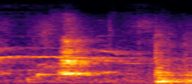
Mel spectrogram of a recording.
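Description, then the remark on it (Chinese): A dog lets out two loud barks about three-quarters of a second apart, each a short, full-throated burst, with a faint steady hum underneath and no one speaking. “这是狗怎么都……天哪，我有点害怕。”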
